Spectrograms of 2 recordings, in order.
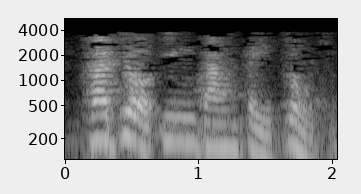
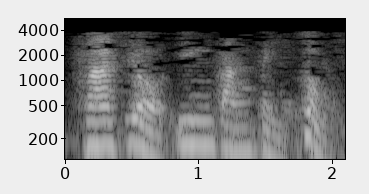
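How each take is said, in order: Both takes have the same delivery.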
